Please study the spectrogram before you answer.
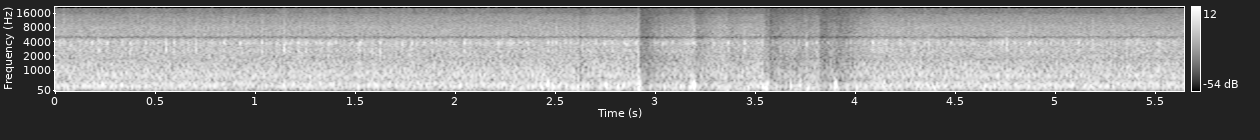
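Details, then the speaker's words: Haier ESA410J-RGB 10,000 BTU window air conditioner, evaporator-side airflow test with the fan on high at about 1,700 RPM: steady rushing air with a smooth low hum and no rattles or squeaks. It is running strongly and normally. "Crank it up to high. There's our power output right there. This thing is very strong."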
